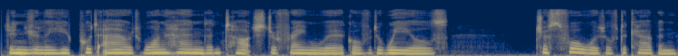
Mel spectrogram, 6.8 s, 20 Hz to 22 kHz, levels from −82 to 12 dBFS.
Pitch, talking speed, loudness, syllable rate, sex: 185 Hz, 160 wpm, -17 LUFS, 4.5 syllables/s, female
